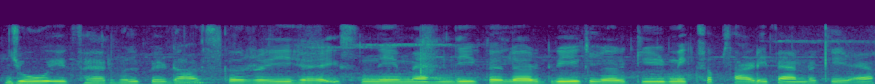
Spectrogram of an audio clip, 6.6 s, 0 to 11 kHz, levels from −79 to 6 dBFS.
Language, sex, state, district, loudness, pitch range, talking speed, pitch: Hindi, female, Rajasthan, Bikaner, -16 LUFS, 190-200 Hz, 175 wpm, 195 Hz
